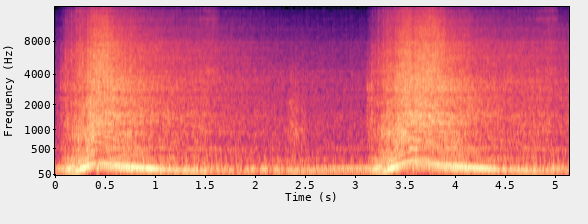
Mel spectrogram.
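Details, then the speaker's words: 1983 Kawasaki KZ750 Spectre, 22,000 miles, after carb tuning, unloaded: two quick throttle blips, revs rise crisply and fall back to steady idle; chain noise at idle goes away with revs as the chain tightens; healthy revving. "And these motors have a little chunky sound to them. You've got the timing chains and you get a primary chain that runs off the training. This has got 22,000 miles on it. They get a little noisy. But once you get up, it goes away because it's tightening that chain."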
